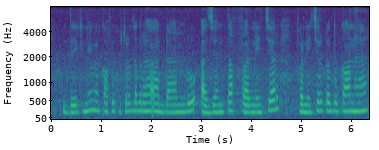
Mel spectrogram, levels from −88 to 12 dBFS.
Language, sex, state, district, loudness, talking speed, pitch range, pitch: Maithili, female, Bihar, Samastipur, -24 LUFS, 125 wpm, 195-230 Hz, 215 Hz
